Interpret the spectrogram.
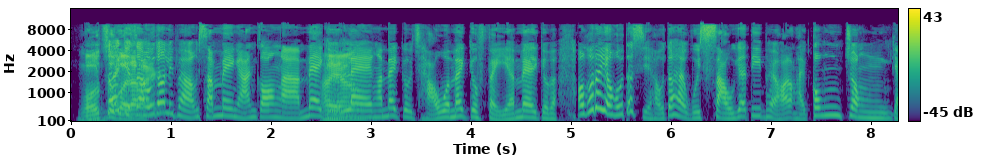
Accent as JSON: {"language": "Cantonese", "country": "Hong Kong"}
